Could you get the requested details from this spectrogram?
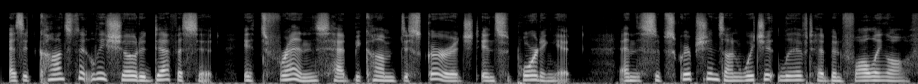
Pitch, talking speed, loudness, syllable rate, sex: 190 Hz, 165 wpm, -18 LUFS, 4.9 syllables/s, female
